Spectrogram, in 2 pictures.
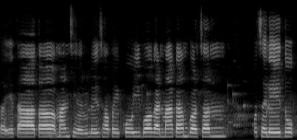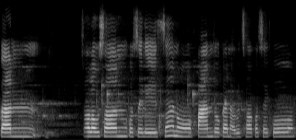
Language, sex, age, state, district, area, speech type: Nepali, female, 45-60, West Bengal, Jalpaiguri, urban, spontaneous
